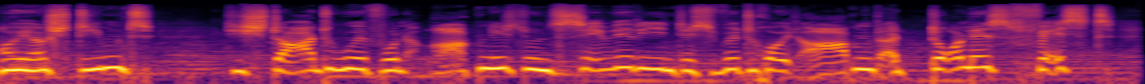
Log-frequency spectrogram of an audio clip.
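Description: A woman with a high voice chats in character during an improvised audio adventure. Her delivery is casual, and faint music plays behind her. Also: a little slow. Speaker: player in an improvised audio play. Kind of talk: casual improvised role-play.

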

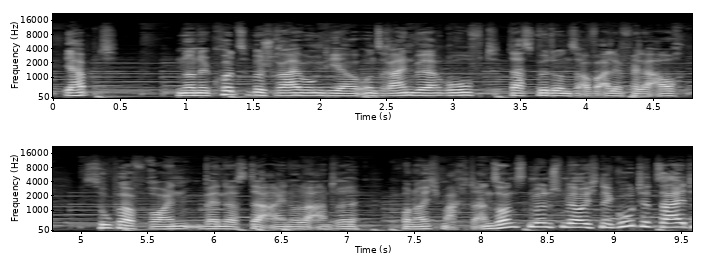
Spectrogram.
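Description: A man hosting an improvised audio adventure podcast as game master, talking casually to players and listeners. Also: mid-range voice. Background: light music with guitar.

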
